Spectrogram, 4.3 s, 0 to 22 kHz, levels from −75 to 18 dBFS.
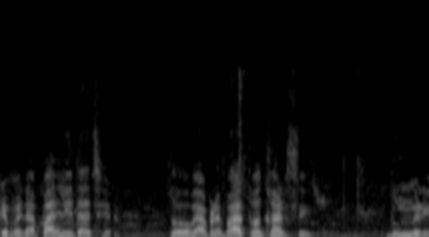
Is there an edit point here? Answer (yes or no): no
